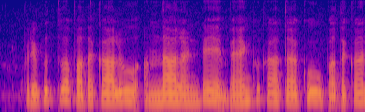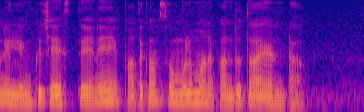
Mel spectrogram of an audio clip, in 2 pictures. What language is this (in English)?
Telugu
